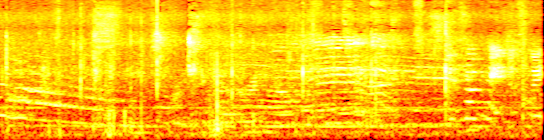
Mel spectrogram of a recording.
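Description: Background chatter of children and adults at play, indistinct and fairly quiet, with a few light knocks.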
